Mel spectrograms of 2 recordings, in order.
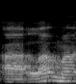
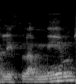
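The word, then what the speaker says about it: الم: Ya, cara bacanya bukan alama tapi alif lam mim.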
